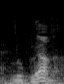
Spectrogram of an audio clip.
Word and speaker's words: Ljubljana: want a championship I'm going to try and pronounce this right with Olimpija Ljubljana Ljubljana Ljubljana good in 2016 so you have experience winning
